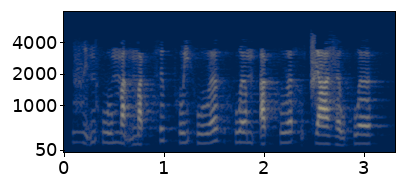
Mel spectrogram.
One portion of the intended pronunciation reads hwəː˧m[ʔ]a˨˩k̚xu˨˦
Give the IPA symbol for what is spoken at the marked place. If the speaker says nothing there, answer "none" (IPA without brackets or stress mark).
ʔ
